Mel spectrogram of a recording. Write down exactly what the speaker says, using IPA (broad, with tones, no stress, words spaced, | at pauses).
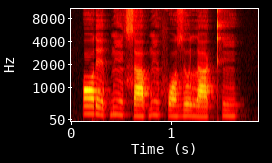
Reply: ɔ˦ɾe˨ ɓĩ˦˨sa˨ ɓĩ˦fɔ˨zʊ˦˨ la˨ kʰĩ˦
